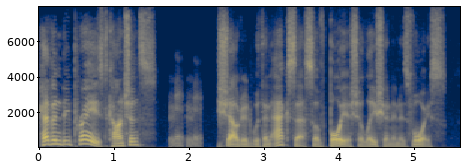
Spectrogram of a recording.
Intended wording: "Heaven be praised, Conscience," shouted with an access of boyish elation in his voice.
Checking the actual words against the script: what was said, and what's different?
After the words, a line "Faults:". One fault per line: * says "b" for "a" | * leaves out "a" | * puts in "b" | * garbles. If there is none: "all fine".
"Heaven be praised, Conscience," shouted with an access of boyish elation in his voice.
Faults:
all fine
